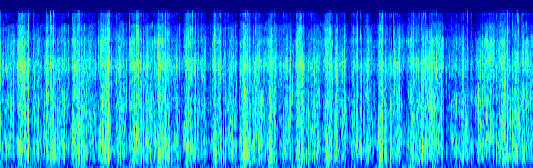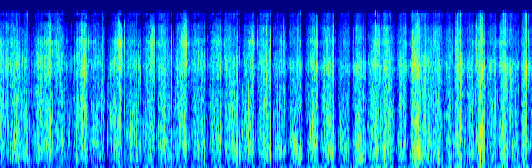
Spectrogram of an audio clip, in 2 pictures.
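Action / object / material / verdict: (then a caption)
scrape / silicone ear of a binaural microphone / silicone / none. The left silicone ear of a binaural microphone, resting on a steel plate, is brushed rapidly with a toothbrush while the other gloved hand rests still on the right. The result is a steady stream of dense, bright, scratchy bristle strokes with almost no low end, each stroke short and dry with no ring.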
